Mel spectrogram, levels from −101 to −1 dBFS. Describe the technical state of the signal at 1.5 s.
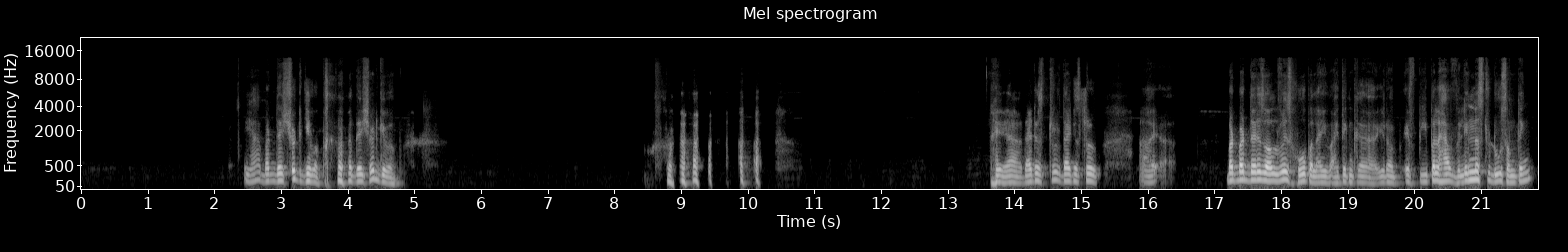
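At 1.5 s the signal is intact, with no dropout, clipping, glitch or other fault present at that point.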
